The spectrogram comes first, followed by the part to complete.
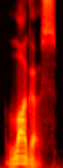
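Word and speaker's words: λόγος: First part, lo. Second part, gos. Together, logos.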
